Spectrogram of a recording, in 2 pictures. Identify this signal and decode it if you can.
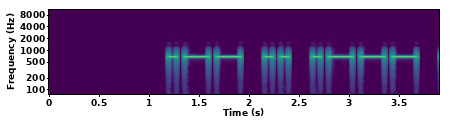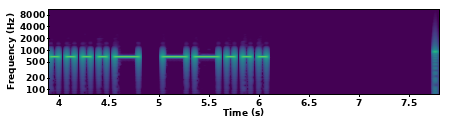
Morse code, heard as a keyed tone, about 15 wpm, 700 Hz. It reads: WIJ47
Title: Code Groups - 5 Letter:Numbers - 15wpm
